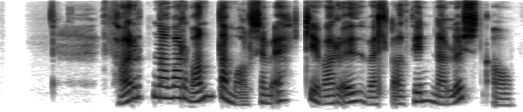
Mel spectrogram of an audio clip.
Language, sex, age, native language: Icelandic, female, 60-69, Icelandic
